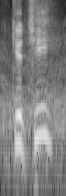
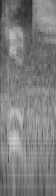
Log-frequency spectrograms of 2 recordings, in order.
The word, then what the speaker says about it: Qt: Quality QT? Cute, yes. Cute, QT, either one works. Cute? Cute, yes. Either pronunciation.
